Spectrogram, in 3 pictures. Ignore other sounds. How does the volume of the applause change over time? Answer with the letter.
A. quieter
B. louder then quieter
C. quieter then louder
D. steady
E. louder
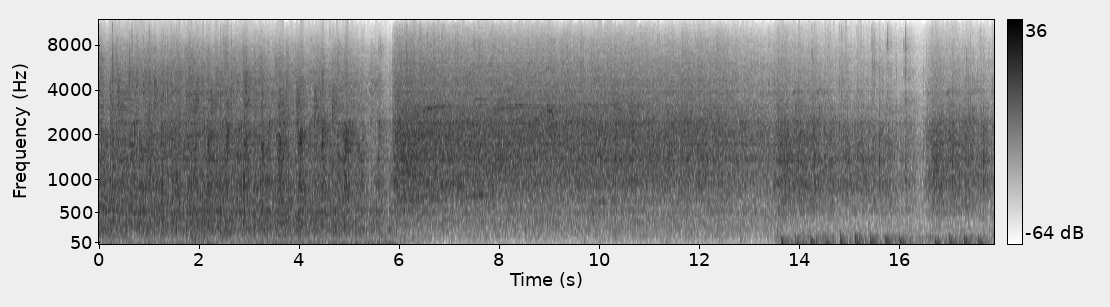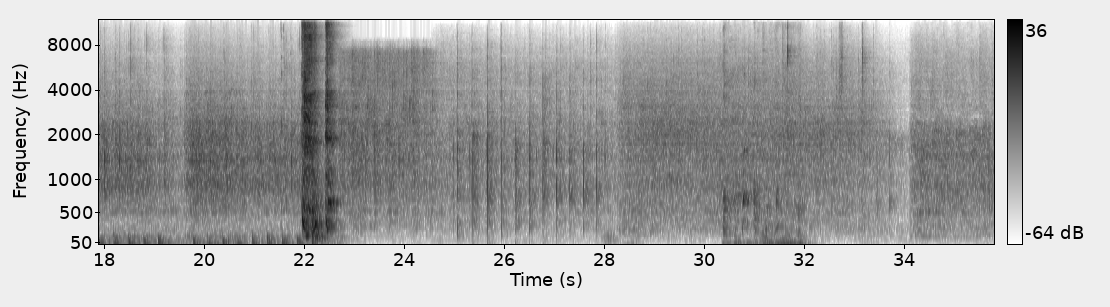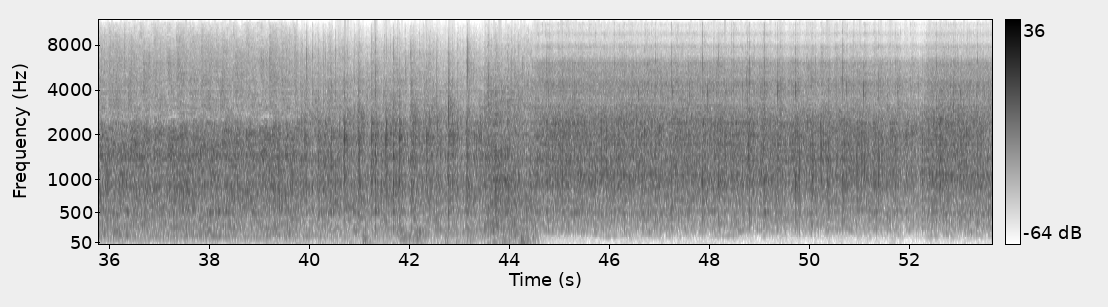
A.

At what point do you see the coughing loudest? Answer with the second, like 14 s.
22 s.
